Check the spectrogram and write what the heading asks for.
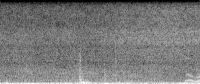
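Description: Car engine idling with the air-conditioning compressor engaged: a steady low rumble with an even hiss of airflow from the engine bay.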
